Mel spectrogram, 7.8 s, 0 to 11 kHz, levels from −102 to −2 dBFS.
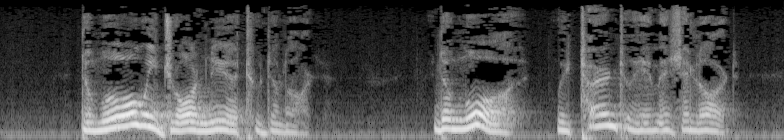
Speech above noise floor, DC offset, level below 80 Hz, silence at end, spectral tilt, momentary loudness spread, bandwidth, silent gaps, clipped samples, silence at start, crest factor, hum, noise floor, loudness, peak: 32 dB; under 0.1%; -42 dBFS; 0.55 s; -8 dB/octave; 15 LU; 9.8 kHz; none; under 0.1%; 0.8 s; 14 dB; none; -50 dBFS; -19 LUFS; -4 dBFS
